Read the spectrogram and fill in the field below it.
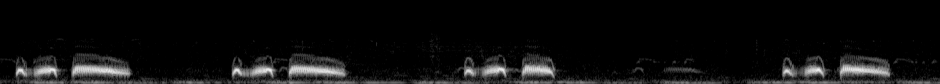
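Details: Spotted dove calling repeatedly in a small oil palm plot on new farmland during luring of wild doves; four three-note cooing phrases roughly every two to three seconds, two short coos then a longer falling one.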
